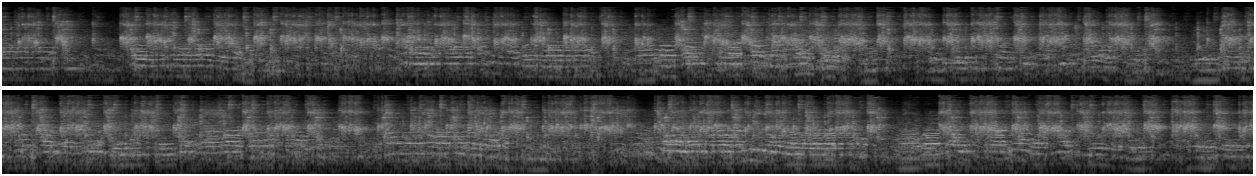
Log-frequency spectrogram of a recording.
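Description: A group of voices singing a Spanish Christmas carol (villancico) to a steady, fast beat of tambourines, with brief pauses between verses.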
